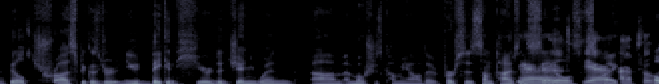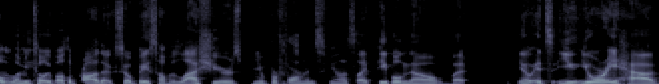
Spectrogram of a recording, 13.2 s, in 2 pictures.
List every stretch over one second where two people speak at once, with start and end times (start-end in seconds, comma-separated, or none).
5.2-7.0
